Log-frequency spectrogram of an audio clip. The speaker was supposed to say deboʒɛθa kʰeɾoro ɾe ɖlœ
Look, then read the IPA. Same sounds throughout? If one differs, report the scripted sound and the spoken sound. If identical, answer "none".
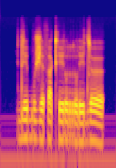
ɖ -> d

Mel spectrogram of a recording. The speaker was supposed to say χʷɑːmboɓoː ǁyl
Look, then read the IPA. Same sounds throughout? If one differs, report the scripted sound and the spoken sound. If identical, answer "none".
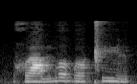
none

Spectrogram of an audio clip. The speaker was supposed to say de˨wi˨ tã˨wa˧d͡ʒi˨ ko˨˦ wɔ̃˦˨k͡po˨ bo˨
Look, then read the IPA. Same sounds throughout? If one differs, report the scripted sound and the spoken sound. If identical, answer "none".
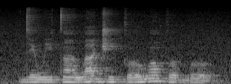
k͡p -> k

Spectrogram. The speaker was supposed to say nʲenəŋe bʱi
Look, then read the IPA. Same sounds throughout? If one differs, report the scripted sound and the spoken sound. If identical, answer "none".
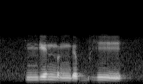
none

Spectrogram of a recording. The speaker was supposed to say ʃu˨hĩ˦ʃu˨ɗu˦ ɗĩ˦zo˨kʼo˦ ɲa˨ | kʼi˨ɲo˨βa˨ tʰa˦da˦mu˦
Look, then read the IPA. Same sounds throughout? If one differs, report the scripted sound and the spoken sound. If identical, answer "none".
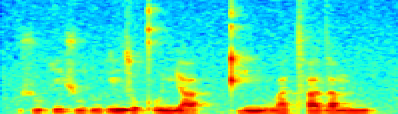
none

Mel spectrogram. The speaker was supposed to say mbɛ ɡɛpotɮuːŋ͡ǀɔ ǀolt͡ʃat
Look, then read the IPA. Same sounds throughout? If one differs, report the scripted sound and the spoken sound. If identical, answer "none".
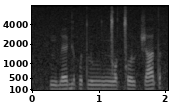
ɮ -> l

